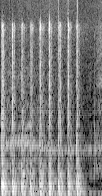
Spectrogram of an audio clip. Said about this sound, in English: Oh, I guess she didn't hear the knock.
